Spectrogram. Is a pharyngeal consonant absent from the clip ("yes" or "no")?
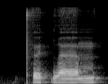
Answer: yes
